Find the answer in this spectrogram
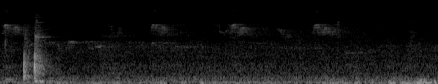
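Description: Birds chirping in short, high calls, repeated every second or so, over a steady low outdoor rumble. A brief louder sound comes just after the start.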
